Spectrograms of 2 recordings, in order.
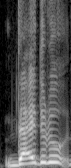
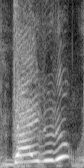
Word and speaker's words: Daiduru: Daiduru, that's the pronunciation in Celtic. – In Celtic. – Yes, Gaelic.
